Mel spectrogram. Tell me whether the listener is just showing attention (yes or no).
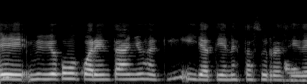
yes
